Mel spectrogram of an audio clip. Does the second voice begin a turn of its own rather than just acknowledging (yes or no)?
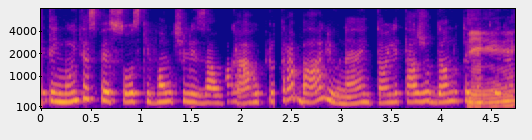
no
